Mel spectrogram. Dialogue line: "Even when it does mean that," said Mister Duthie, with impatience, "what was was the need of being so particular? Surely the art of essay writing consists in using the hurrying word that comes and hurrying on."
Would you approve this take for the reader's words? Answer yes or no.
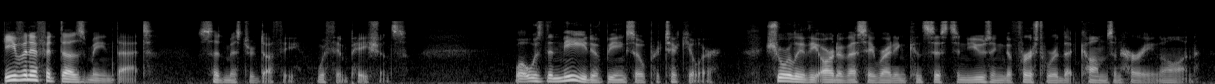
no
